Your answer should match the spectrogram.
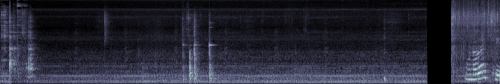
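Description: Wooden fork knocking and scraping against a nonstick frying pan as boiled potato pieces are turned in oil: a few clicks at the start and again around four seconds in, over a steady low hum. Near the end, after a brief break, loud sizzling as the oil reaches frying temperature and the potatoes start to fry.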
